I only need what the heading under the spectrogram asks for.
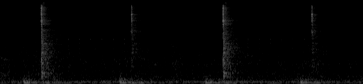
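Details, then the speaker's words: BMW E46 with S62 V8 swap: four crisp clicks about a second apart, each after a soft thump, as the DSC module responds normally to the DSC button after coding; clicking doesn't occur every press. "Now, whenever I tap this button, I can audibly hear the DSSE module clicking out there."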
